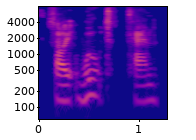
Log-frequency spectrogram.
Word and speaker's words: Wooten: We have replaced Marcus Abad, Ed Wooten, Woot 10 in the scene as it's spelt like that.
